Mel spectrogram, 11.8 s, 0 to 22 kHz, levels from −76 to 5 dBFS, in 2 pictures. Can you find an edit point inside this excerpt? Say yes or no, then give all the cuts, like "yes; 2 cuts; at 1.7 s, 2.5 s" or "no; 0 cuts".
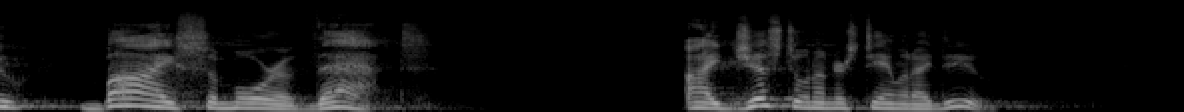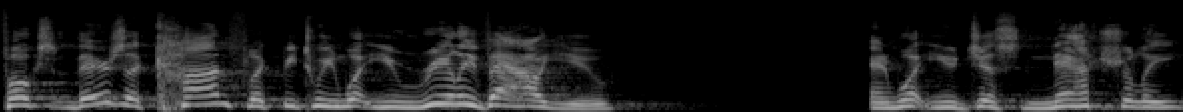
no; 0 cuts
